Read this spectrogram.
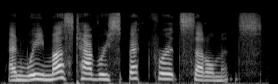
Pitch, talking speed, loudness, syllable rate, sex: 225 Hz, 175 wpm, -18 LUFS, 4.3 syllables/s, female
